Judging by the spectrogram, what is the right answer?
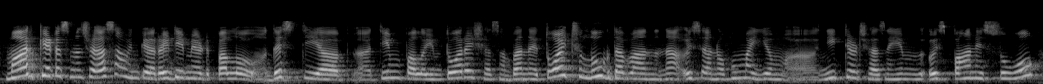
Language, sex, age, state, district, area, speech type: Kashmiri, female, 30-45, Jammu and Kashmir, Budgam, rural, spontaneous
